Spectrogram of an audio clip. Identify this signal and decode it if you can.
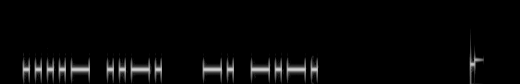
Morse code, heard as a keyed tone, about 20 wpm, 700 Hz. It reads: 4F NC
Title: Field Day Exchanges - 20wpm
